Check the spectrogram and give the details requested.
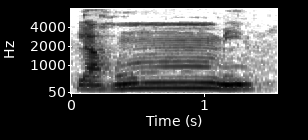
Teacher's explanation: میم ساکن کے بعد میم متحرک ہے تو ادغام شفوی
